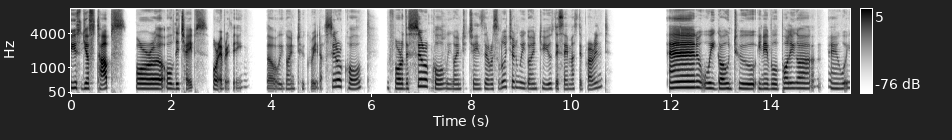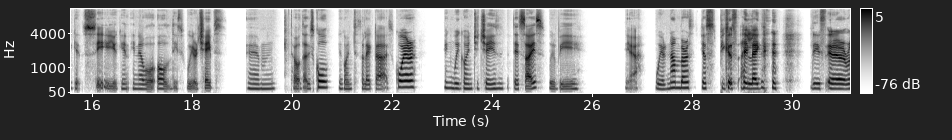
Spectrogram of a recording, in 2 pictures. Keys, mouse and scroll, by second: 5.7 click, 6.3 middle click, 6.9 click, 7.3 p, 7.5 click, 8.0 click, 8.8 click, 10.1-11.4 drag, 11.4-13.3 middle drag, 14.3 click, 15.2-17.9 drag, 18.1 click, 20.1 click, 21.4-22.6 drag, 23.4-26.8 middle drag.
